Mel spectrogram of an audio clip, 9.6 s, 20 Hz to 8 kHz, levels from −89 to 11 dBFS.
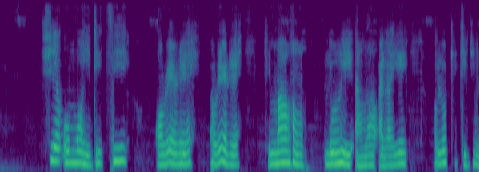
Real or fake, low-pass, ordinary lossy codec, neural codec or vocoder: fake; 7.2 kHz; none; codec, 16 kHz in and 24 kHz out, 0.6 kbps, FireRedTTS-2 codec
